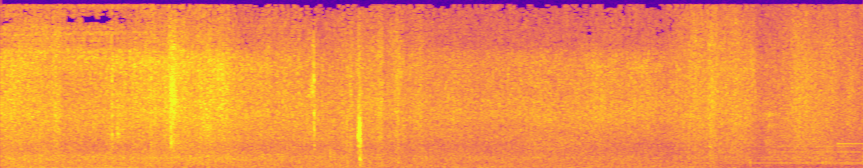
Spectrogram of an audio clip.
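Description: Steady hiss of outdoor ambience with a faint click about three and a half seconds in; soft held music notes come in near the end.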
